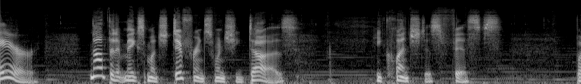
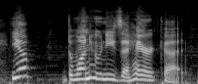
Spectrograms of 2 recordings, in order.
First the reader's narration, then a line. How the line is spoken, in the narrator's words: Meg giggled, forgetting her worries in her pleasure at showing Kelvin the picture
